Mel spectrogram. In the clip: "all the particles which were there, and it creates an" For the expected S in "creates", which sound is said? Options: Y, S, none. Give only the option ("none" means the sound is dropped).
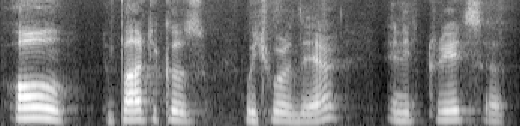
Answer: S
